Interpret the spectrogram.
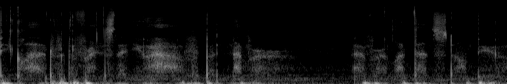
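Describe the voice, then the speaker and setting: Very slow, calm whispering over noticeable background noise. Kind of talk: whispered ASMR talk to camera. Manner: whispered, soft-spoken, calm.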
